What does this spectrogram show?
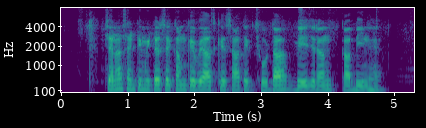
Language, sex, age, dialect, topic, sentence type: Hindi, male, 18-24, Kanauji Braj Bhasha, agriculture, statement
